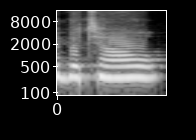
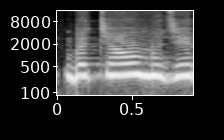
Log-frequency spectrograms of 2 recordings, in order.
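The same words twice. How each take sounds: First: Screaming for help. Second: High, loud fake scream for help. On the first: Cousin keeps up her fake cry, screaming "بچاؤ". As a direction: keep crying "بچاؤ" out as the scream runs on. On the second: Cousin fakes an assault, screaming for help. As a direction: shriek it to fool the household. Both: A narrator's reading. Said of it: "اس قدر زور سے چیختے ہوئے کہا تھا".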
